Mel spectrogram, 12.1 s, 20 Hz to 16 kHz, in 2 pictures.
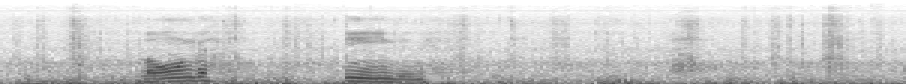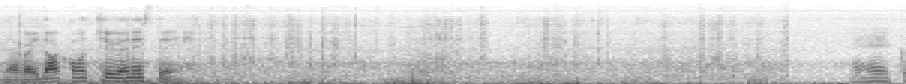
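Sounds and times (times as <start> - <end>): small rattling clicks from bike: 0.0 - 11.4
bike tyres rolling on asphalt: 0.0 - 11.9
wind rumbling on microphone: 0.0 - 12.0.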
